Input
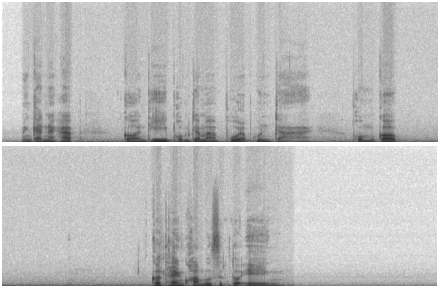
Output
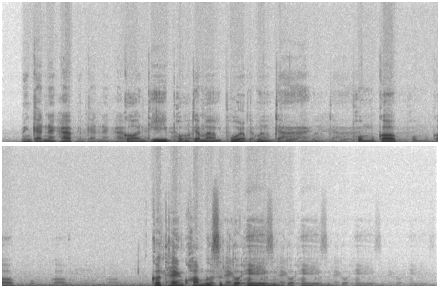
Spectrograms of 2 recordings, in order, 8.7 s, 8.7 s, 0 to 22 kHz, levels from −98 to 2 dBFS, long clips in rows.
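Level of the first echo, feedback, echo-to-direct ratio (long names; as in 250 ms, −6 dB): −11.5 dB, 36%, −11.0 dB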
